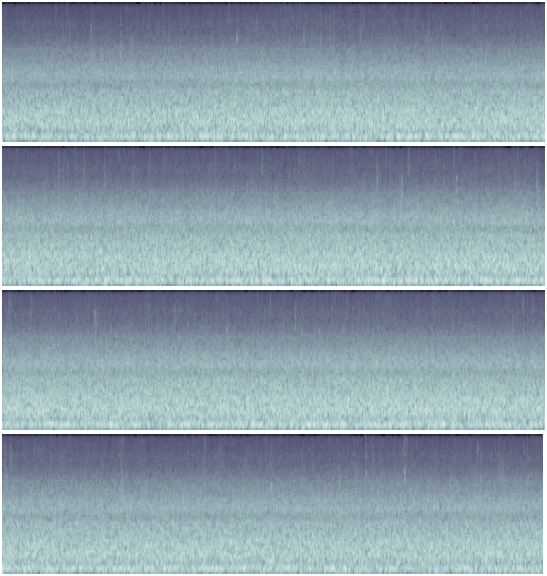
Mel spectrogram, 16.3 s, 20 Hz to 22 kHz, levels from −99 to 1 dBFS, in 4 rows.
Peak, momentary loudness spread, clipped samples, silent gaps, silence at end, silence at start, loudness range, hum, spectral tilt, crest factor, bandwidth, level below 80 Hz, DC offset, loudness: -2 dBFS; 1 LU; under 0.1%; none; 0 s; 0 s; 1 LU; none; -4 dB/octave; 12 dB; over 20 kHz; -40 dBFS; under 0.1%; -14 LUFS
